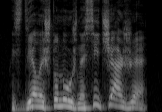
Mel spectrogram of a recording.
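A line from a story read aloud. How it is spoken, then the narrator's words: Yelled. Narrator (Russian): заорал Дорин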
